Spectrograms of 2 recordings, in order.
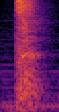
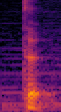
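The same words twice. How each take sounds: First: The t has a puff of breath after it. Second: The t has no puff of breath. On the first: "Im Deutschen" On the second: "Im Lateinischen ... keinen Hauch"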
